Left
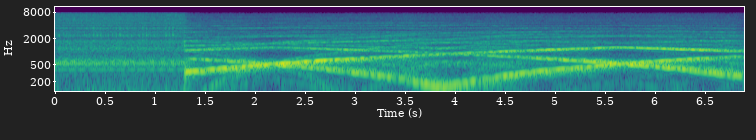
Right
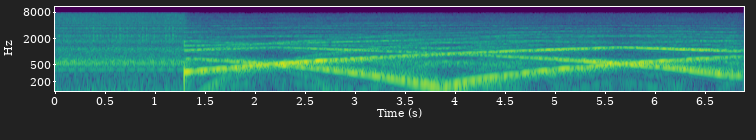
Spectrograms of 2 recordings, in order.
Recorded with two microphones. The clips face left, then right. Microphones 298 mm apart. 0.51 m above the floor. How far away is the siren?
About 6.5 m.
